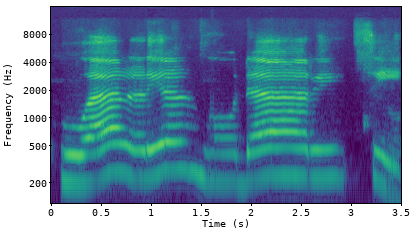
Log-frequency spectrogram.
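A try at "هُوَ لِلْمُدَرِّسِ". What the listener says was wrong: Mudarrisi, benar ya. Lil mudarrisi. Ro-nya bertasydid, lil mudarrisi.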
